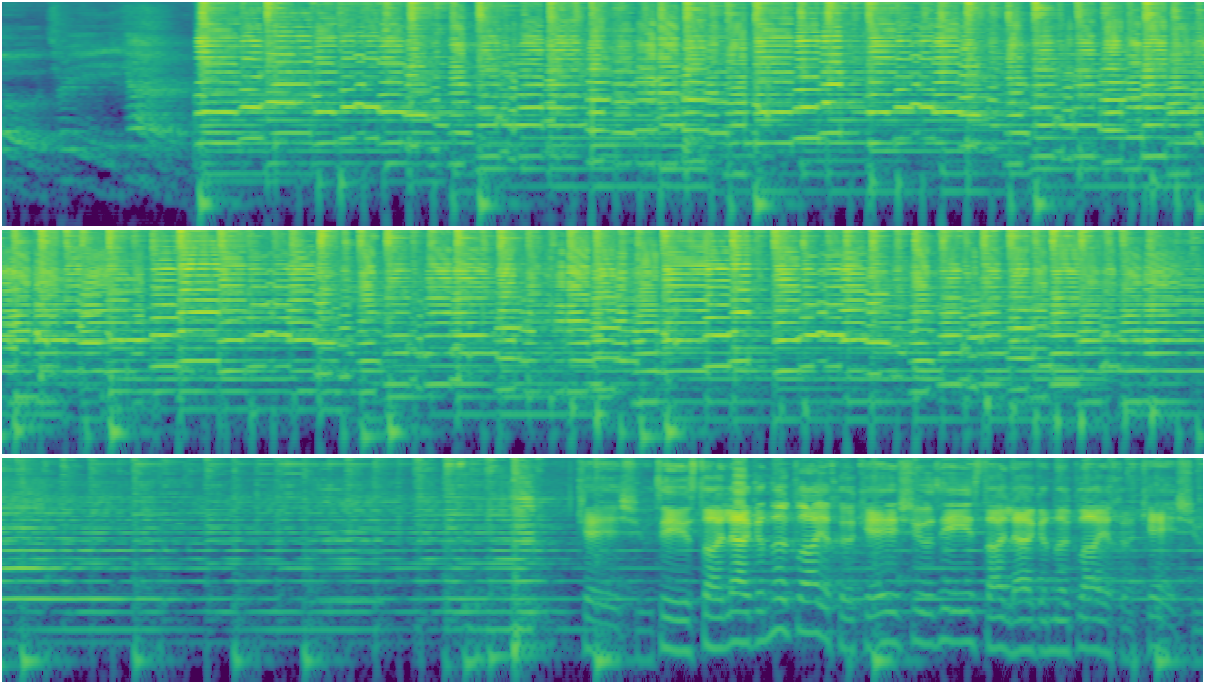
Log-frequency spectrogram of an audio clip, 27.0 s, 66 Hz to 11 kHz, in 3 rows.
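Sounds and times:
frame drum beat: 1.4 - 20.5, 24.5 - 25.1
accordion: 1.4 - 27.0
strummed string instrument: 1.4 - 27.0
flute: 1.5 - 22.2.

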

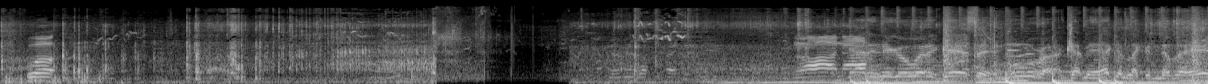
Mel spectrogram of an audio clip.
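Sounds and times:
skateboard clack: 0.0 - 8.2
skateboard wheels rolling: 0.0 - 12.0.

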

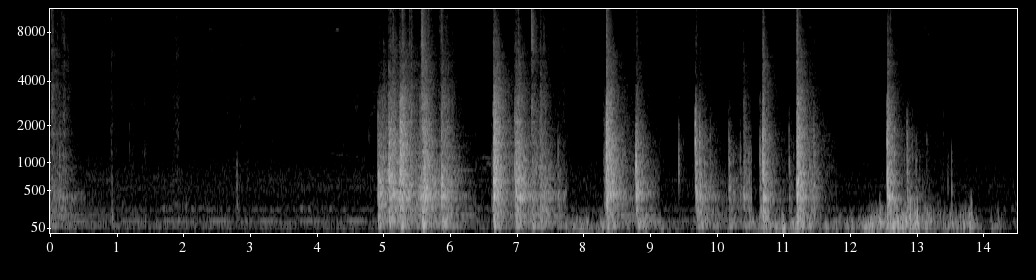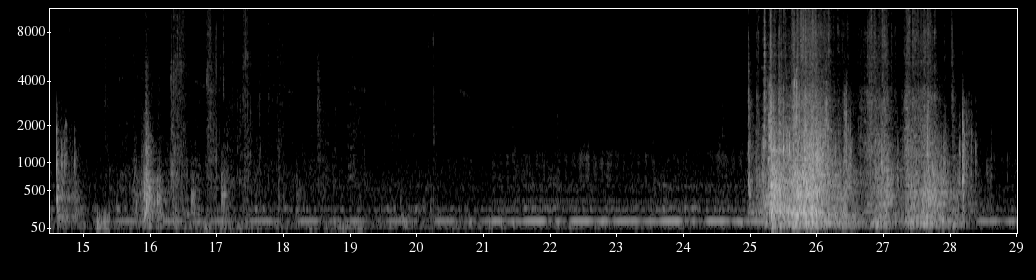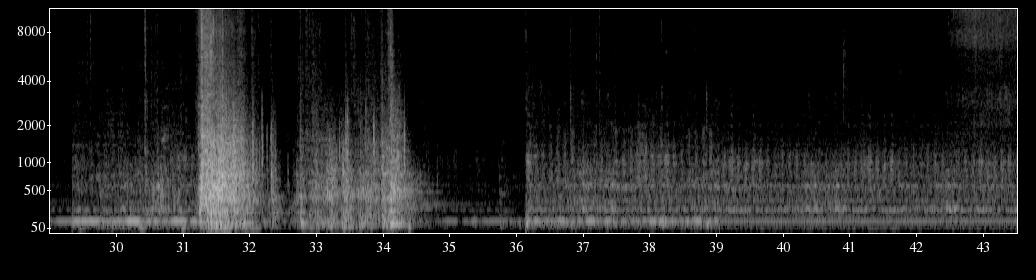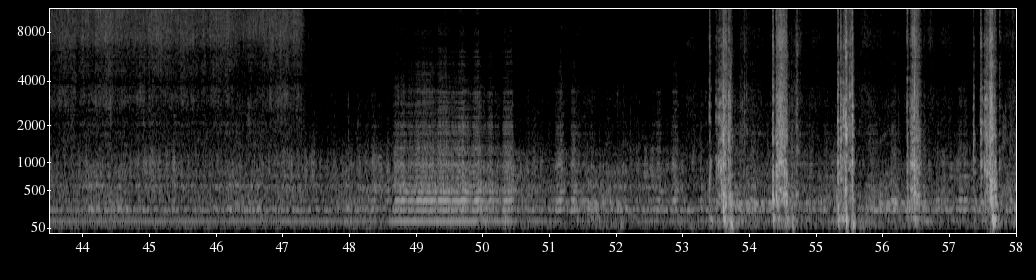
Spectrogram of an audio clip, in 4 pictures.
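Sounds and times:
cement mixer running: 20.1 - 58.0
water from hose running: 42.4 - 48.2.

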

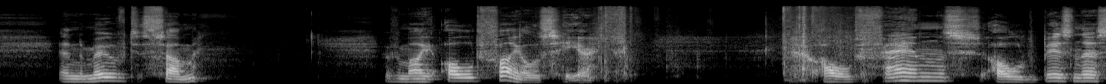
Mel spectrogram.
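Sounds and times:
paper files rustling: 5.6 - 9.2.

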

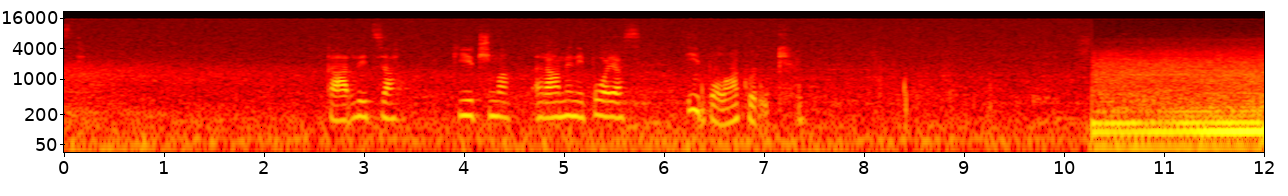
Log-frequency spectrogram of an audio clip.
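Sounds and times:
loud low mechanical drone: 10.3 - 12.0.

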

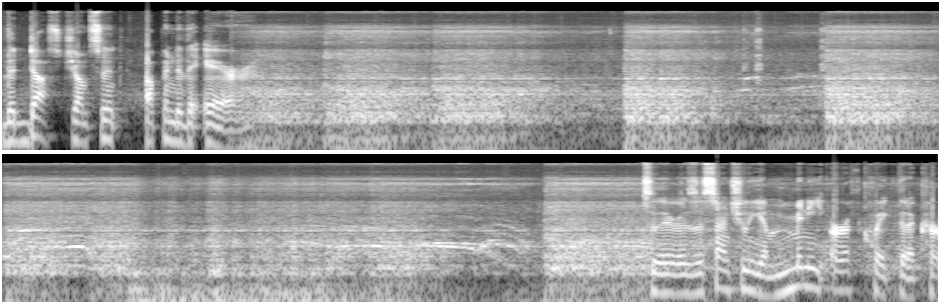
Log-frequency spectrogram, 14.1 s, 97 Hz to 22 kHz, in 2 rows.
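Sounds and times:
muffled outdoor noise: 0.0 - 14.0
deep rumbling explosion boom: 6.2 - 12.1.

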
